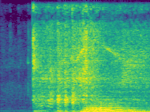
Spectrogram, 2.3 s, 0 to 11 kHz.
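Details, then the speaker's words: Nissan/Infiniti G35 (VQ engine) after a new battery and a power steering fluid top-up: short crank, then it catches promptly and settles into a smooth, steady low idle; normal start and idle. "Oh, yeah. Sounds beautiful. Yeah, it's much better."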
